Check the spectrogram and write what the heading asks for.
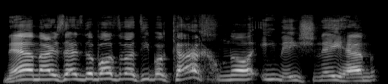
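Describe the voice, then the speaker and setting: High-pitched man teaching religious text. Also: unhurried, a bit bright. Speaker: rabbi teaching a daily class. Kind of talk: religious text lesson, reading and translating. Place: small furnished room indoors.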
